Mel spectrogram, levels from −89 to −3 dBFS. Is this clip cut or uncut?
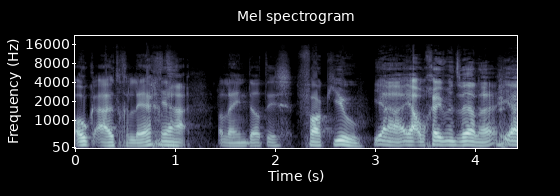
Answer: uncut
